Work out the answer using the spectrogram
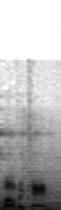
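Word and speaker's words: Lovakengj: Now we can cross the bridge up here to Lovacane. Or as I like to call it, Lovakengaja. Because that's how it's spelled.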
